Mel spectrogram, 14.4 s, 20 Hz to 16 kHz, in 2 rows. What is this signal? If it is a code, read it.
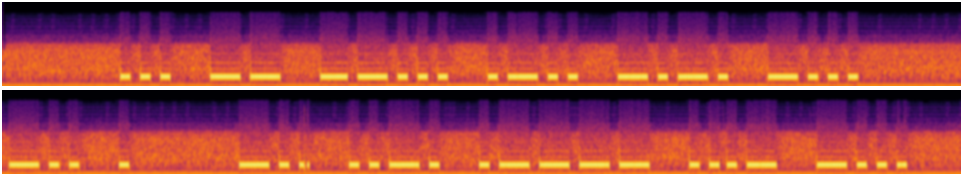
Morse code, heard as a keyed tone, about 16 wpm, 340 Hz. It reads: SM7LCB DE DF1VB
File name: 1908z df1vb-p 13cm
